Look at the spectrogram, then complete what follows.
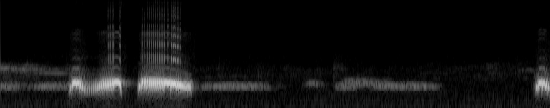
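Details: Spotted dove decoy calling to provoke wild birds to coo: a pair of loud low coos, the second long and hoarse, followed by faint murmuring coos and the start of another loud note.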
